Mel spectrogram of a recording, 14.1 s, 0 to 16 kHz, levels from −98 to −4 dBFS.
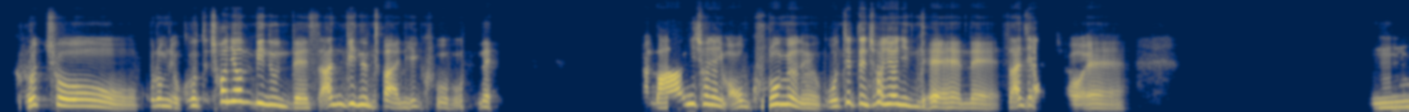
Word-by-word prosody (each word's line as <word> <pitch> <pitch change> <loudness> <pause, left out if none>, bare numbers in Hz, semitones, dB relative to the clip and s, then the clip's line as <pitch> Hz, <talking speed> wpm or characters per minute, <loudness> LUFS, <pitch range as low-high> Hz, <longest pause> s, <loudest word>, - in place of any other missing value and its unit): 그렇죠. 195 - +1
그럼요. 210 -7 -2
그것도 225 0 -3
천연 360 -2 +3
비누인데 215 - +1
싼 260 - 0
비누도 250 -8 +1
아니고 160 -2 -4
네. - - -3 1.5
아 - - -5
망이 190 - +4
천연이면 255 -6 0
어 190 -1 -2
그러면은 240 - +2
예 - - -7
어쨌든 270 - 0
천연인데. 205 - +2
네. 145 -3 -4
싸지 - - 0 0.4
않죠. - - -4
예. 135 - -5 2.5
음. 165 +4 -5
205 Hz, 215 characters per minute, -22 LUFS, 155-260 Hz, 2.5 s, 망이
